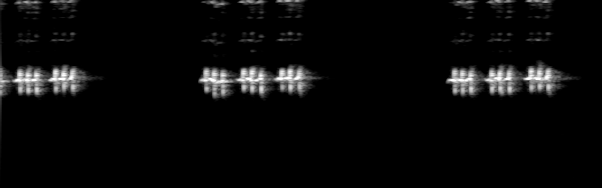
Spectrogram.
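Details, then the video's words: Northern mockingbird song built from short warbled phrases, each delivered two or three times in a row, with roughly two-second gaps between the sets. "Northern Mockingbird Song, Sound, Voice, Call, Melody - Sinsonte Canto - Mimus Polyglottos"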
